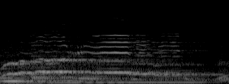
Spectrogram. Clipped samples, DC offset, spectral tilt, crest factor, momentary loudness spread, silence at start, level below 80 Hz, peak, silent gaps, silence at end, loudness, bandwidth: under 0.1%; under 0.1%; -6.5 dB/octave; 14 dB; 10 LU; 0 s; -60 dBFS; -26 dBFS; none; 0 s; -39 LUFS; 15 kHz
